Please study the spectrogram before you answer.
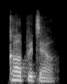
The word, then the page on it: copita: Indian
